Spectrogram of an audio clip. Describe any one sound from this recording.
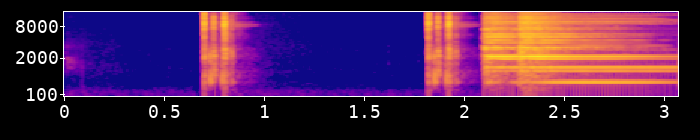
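A mouse button clicks several times.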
